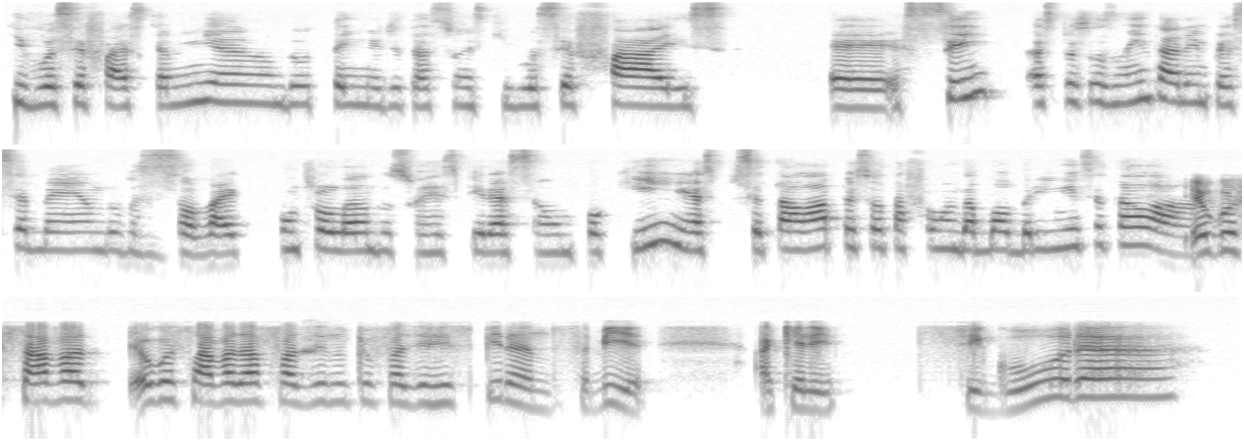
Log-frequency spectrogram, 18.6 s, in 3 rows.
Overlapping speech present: No

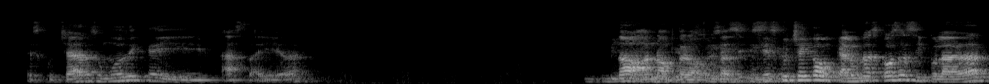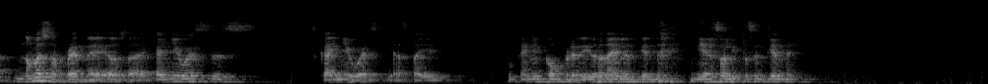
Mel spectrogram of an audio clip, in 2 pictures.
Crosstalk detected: Yes, from 6.1 s

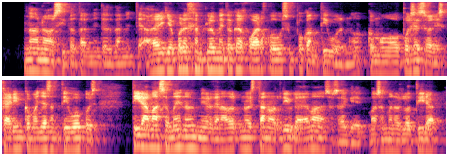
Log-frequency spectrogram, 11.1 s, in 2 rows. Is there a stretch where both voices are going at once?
No

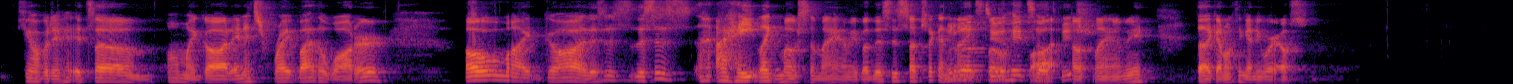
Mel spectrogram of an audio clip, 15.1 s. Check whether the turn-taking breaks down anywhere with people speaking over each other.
Yes, from 9.4 s

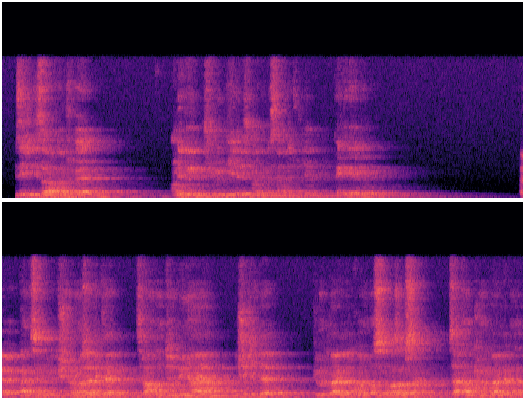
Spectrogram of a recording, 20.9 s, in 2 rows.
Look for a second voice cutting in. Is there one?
No

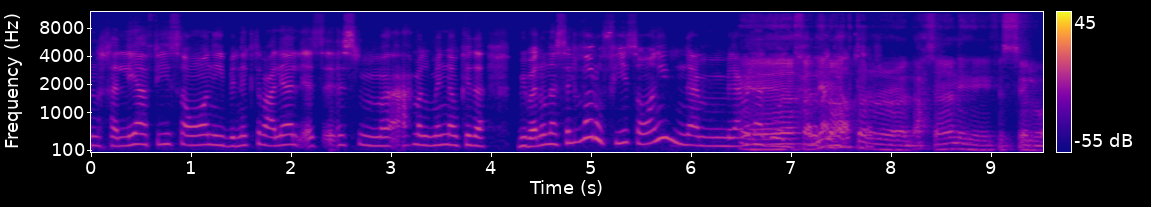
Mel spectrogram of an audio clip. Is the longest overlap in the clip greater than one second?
Yes, from 6.5 s

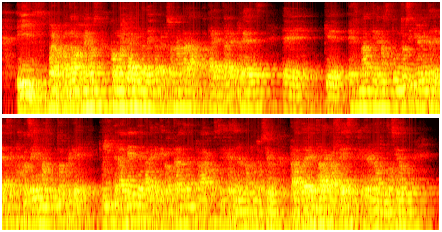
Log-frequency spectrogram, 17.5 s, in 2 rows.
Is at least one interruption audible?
No

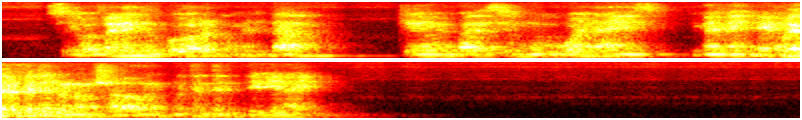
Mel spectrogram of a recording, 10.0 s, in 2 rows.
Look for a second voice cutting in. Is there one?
Yes, from 4.7 s

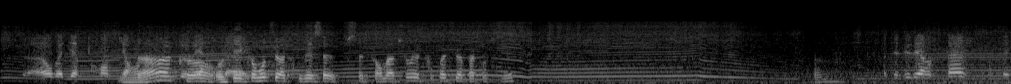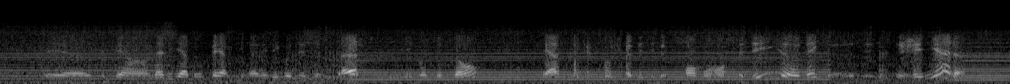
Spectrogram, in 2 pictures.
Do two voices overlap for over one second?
Yes, from 1.2 s

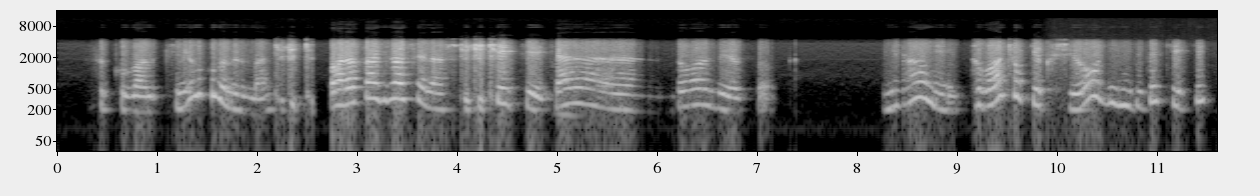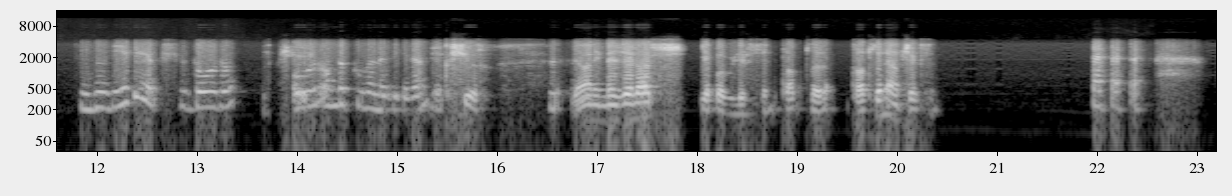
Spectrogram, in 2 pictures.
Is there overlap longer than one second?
No

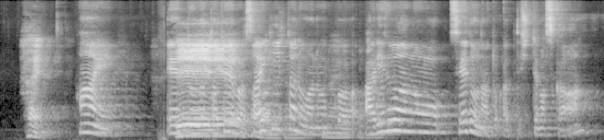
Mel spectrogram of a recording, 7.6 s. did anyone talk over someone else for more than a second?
Yes, from 2.2 s

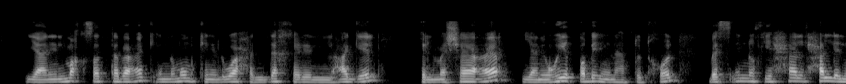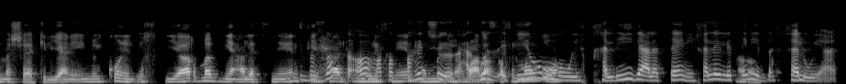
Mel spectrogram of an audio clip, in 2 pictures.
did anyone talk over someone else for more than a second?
Yes, from 11.5 s

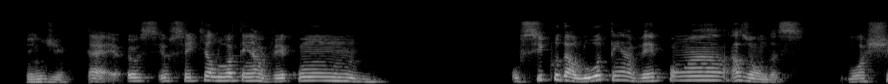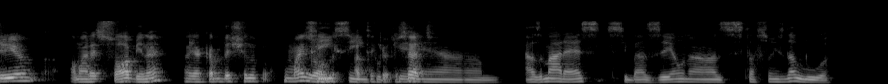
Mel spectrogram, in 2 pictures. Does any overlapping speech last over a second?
Yes, from 11.9 s

